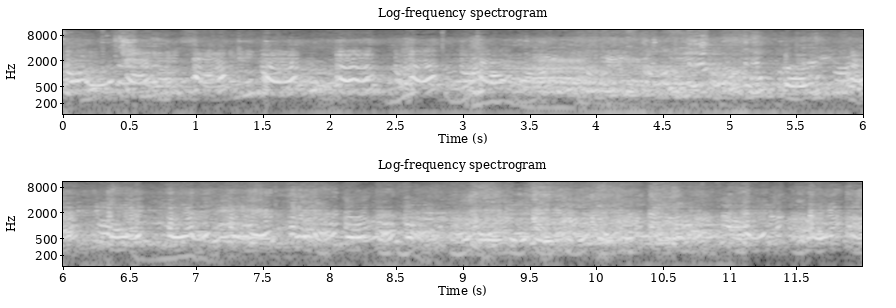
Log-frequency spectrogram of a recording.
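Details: People chatter and laugh loudly over background music, with no sea lion barks standing out.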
